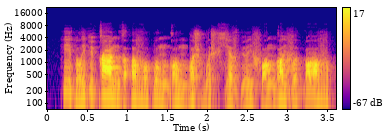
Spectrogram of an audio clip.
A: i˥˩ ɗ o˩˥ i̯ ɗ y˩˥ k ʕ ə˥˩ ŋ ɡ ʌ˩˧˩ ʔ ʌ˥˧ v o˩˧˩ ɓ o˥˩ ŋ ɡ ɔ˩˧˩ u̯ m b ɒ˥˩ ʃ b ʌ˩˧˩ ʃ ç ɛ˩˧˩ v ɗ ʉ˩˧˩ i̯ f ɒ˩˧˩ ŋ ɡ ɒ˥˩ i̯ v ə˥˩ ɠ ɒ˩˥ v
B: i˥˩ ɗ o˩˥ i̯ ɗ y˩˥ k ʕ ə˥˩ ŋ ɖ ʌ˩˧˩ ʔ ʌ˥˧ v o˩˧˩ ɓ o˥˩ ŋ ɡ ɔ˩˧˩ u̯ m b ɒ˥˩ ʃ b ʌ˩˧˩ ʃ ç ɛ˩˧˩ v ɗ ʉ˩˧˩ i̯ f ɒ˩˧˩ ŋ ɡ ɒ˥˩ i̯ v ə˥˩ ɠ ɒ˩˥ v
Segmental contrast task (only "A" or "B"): A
